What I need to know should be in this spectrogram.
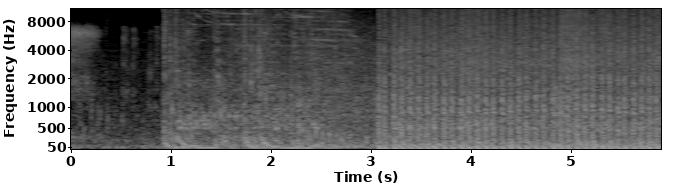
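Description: A pistol fires shots in quick succession.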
